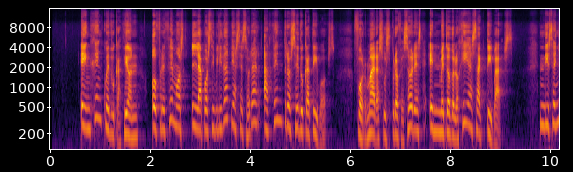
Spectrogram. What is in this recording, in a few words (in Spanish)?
locución castellano; Henko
